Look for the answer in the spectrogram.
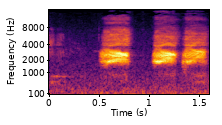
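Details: Satin bowerbird near its bower, filmed on a GoPro Hero 3: three loud, rasping squawks in quick succession, each roughly a quarter second long, with a quiet background.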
